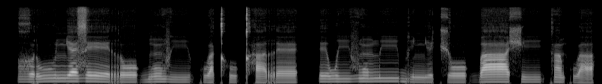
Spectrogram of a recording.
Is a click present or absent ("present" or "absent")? absent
